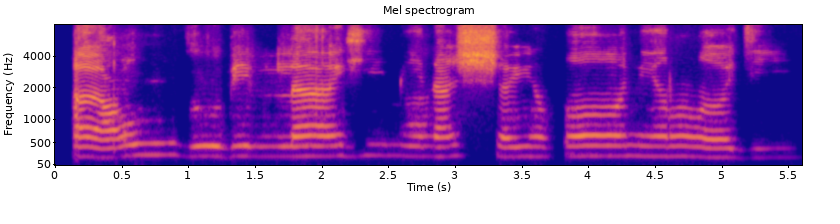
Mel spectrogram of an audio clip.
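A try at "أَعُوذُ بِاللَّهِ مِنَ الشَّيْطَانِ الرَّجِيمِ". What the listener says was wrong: Huruf shinnya tafasirkan lagi, Bun, sedikit.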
